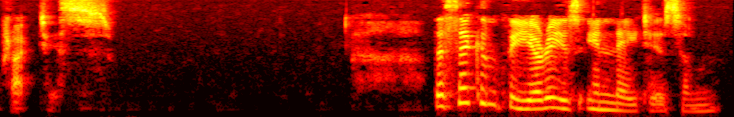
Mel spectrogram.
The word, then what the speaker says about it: innatism: The second theory is innatism. Notice the pronunciation, please. The root is innate and the word innatism.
